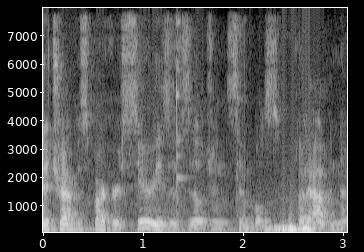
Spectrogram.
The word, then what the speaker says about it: Zildjian: Is that pronounced Zildjian? Zildjian, yeah.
